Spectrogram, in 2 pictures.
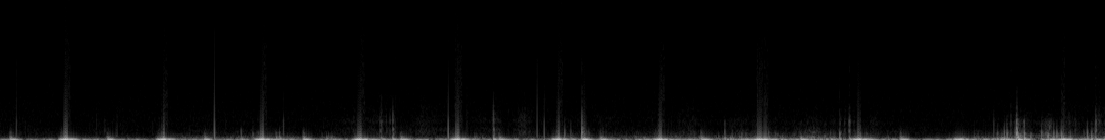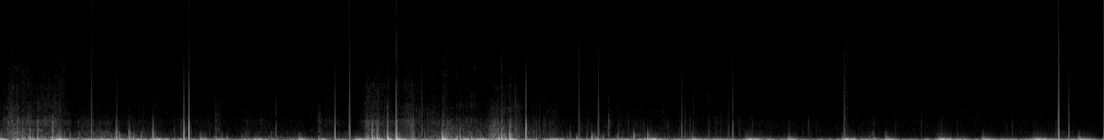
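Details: Female heartbeat: steady, low, muffled heart thumps repeating regularly, an ordinary normal heartbeat.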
